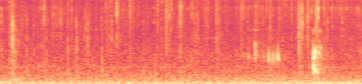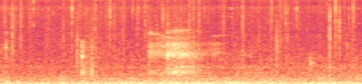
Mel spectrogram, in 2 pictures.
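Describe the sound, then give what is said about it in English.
A wood fire crackles steadily, with sharp irregular pops and snaps over a low, constant rumble of burning, and a brief brighter hiss near the end. No one speaks. “Probably won't need to stoke it with a wee poker or add any more firewood.”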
